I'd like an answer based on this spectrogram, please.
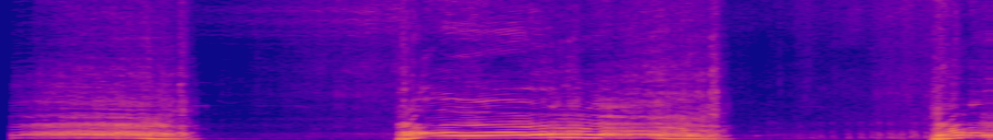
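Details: Lion roaring: long, harmonic, groaning roars about a second or more each, one at the start and a longer one midway, another beginning at the end, separated by quiet gaps.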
